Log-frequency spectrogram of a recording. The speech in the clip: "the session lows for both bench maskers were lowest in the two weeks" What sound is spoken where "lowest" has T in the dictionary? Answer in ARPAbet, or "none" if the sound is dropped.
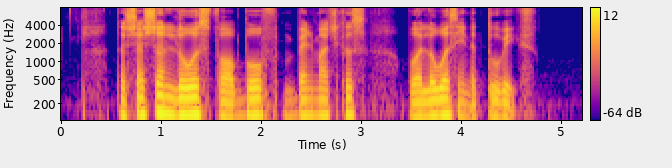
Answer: none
